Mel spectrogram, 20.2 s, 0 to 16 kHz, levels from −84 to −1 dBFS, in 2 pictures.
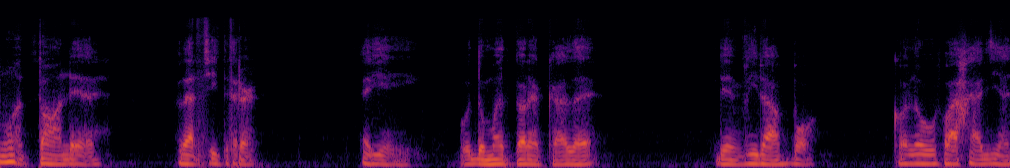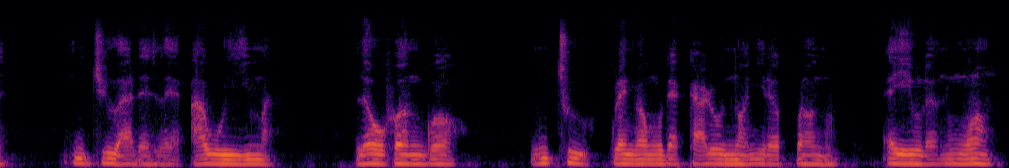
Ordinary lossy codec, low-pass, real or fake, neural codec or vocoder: AAC, 96 kbps; 10.8 kHz; fake; codec, 16 kHz in and 24 kHz out, 0.6 kbps, FocalCodec, streaming, 4096 codes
